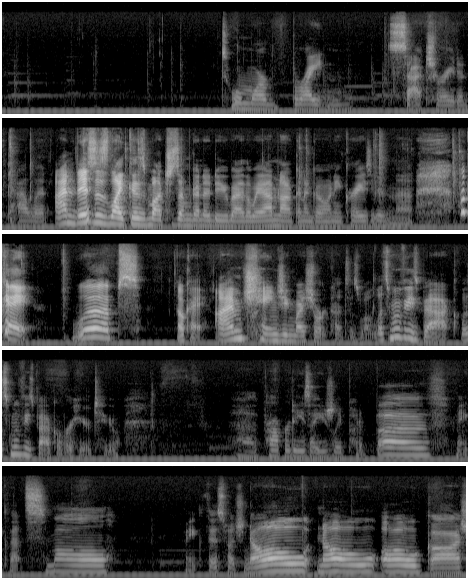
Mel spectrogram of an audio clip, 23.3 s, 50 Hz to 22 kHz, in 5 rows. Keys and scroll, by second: 0.2 scroll up 1.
